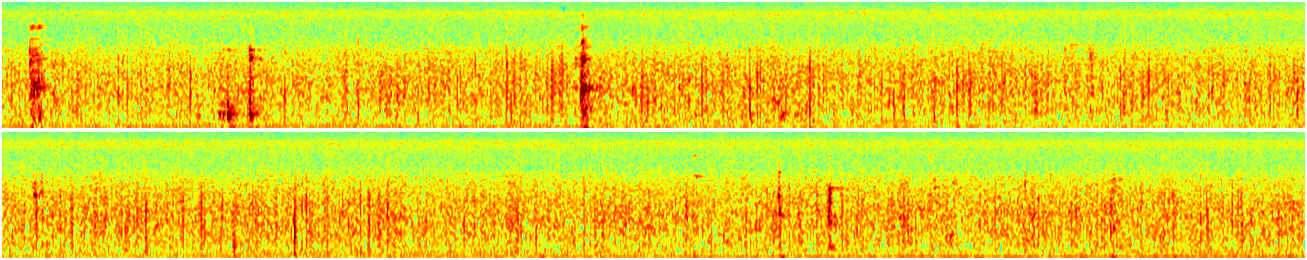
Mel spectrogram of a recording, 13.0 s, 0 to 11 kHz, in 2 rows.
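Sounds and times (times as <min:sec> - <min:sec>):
film soundtrack hiss and hum: 0:00.0 - 0:13.0.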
